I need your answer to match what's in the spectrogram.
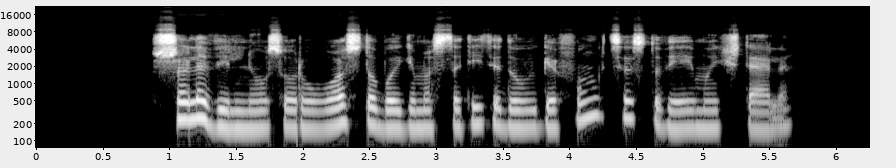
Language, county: Lithuanian, Klaipėda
